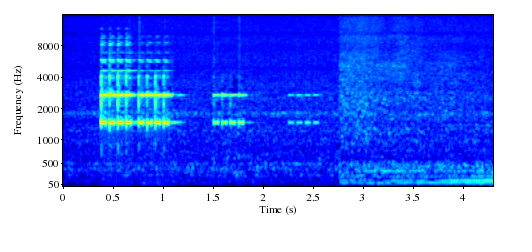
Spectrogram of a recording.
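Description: An electronic alarm beeping: a quick run of rapid high beeps for under a second, then a shorter, fainter burst and a last very faint one. A low steady hum comes in after the beeping stops.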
